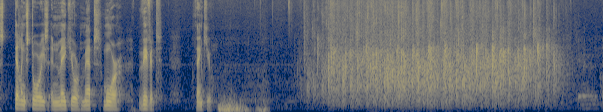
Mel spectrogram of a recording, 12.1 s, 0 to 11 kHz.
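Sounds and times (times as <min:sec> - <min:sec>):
audience applauding: 0:05.9 - 0:11.5.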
